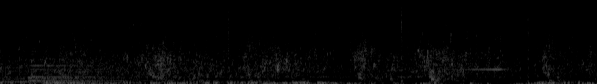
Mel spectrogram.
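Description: Water splashes as a game character wades through a river.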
